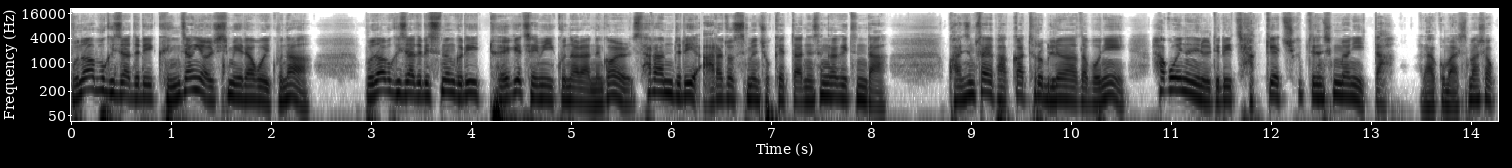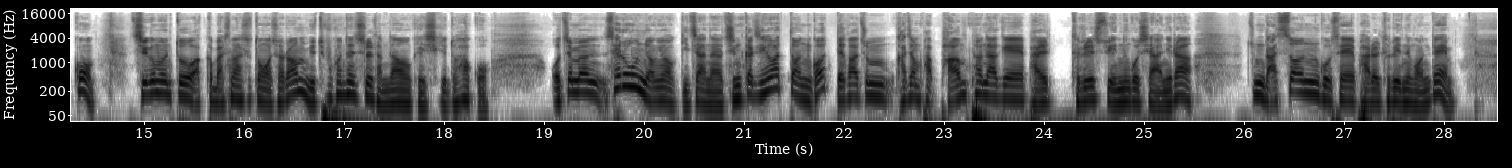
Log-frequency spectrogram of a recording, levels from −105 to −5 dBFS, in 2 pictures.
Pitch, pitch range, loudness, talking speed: 135 Hz, 120-160 Hz, -16 LUFS, 380 characters per minute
